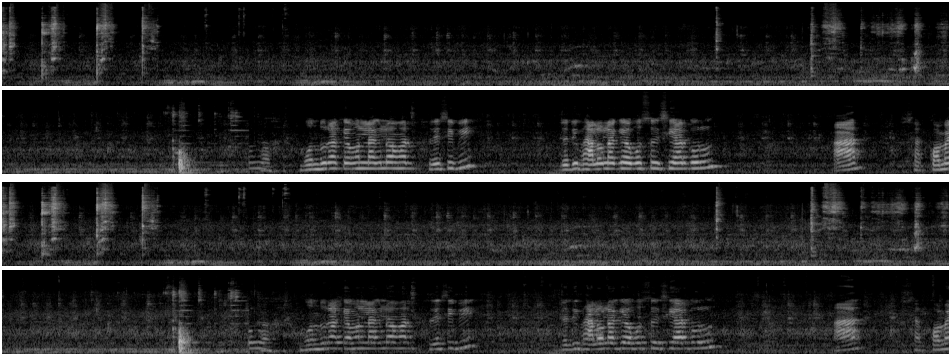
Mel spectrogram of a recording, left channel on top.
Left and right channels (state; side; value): normal; both; correlation -0.08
